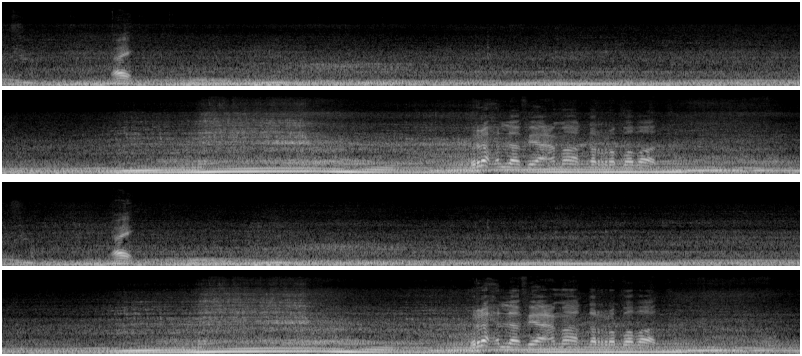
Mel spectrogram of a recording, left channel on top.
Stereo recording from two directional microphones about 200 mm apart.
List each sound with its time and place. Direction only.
1.1 s speech: 10° right (ahead or behind)
9.1 s vehicle: 15° right (ahead or behind)
11.1 s vehicle: 15° left (ahead or behind)
12.7 s speech: 10° right (ahead or behind)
